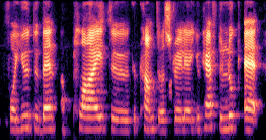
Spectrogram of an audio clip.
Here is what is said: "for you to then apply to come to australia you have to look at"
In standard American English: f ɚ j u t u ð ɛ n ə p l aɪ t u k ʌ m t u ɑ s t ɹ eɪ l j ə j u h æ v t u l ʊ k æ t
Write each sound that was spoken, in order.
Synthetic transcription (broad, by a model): f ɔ j u t u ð ɛ n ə p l aɪ t u k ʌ m t u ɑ s t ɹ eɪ l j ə j u h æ f t u l ʊ k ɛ t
